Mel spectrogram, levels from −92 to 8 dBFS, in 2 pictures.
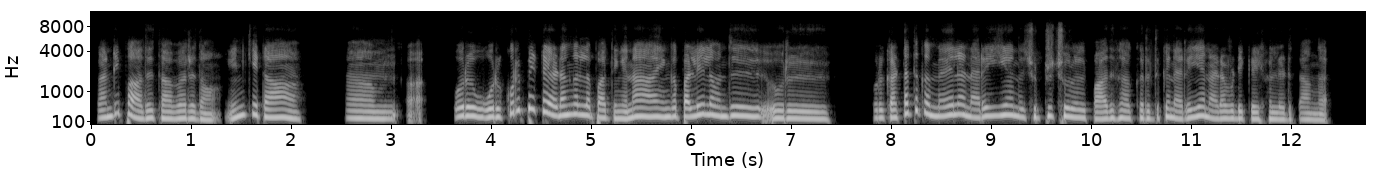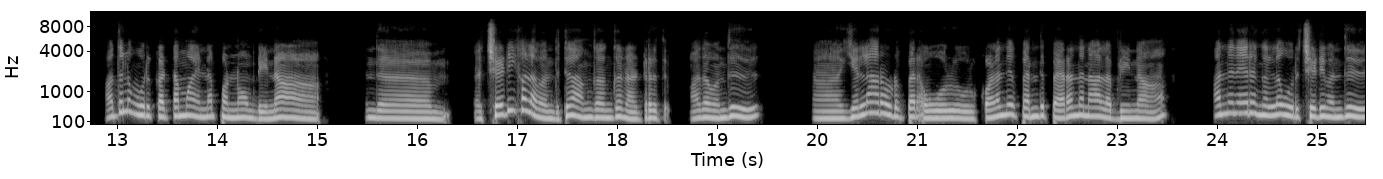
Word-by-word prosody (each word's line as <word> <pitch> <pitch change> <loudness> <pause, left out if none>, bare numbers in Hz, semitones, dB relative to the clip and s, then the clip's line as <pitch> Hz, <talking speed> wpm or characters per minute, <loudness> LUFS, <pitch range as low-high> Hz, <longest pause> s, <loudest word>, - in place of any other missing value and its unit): கண்டிப்பா, 230 +7 0
அது 175 +1 0
தவறுதான். 165 -3 0 0.2
ஏன் 230 +5 +2
கேட்டா, 210 -7 +1 0.8
அம் 170 -2 0 0.3
அ - - -8 0.4
ஒரு 230 +1 +4 0.2
ஒரு 205 0 +3
குறிப்பிட்ட 370 +3 -1
இடங்கள்ல 250 +1 +2
பார்த்தீங்கன்னா, 180 +2 +1 0.2
எங்க 210 +1 +2
பள்ளியில 255 +5 +2
வந்து 225 +2 +2 0.4
ஒரு 175 -1 +1 0.8
ஒரு 185 0 -2
கட்டத்துக்கு 285 - 0
மேல 250 +4 +2 0.2
நறைய 230 +5 +1
அந்த 220 -3 0
சுற்றுச்சூழல் 205 -1 0
பாதுகாக்கிறதுக்கு 175 +3 -1
நெறைய 185 +7 +1
நடவடிக்கைகள் 170 -2 -1
எடுத்தாங்க. 150 -1 -5 0.6
அதில 320 +11 -1
ஒரு 235 -2 +1
கட்டமா 225 +4 +2
என்ன 205 +1 0
பண்ணோம் 195 -1 +2
அப்டின்னா, 175 +3 +1 0.8
இந்த 185 -1 +1 1.0
அ - - -2
செடிகள 360 +7 +2
வந்துட்டு 170 +6 0
அங்கங்க 195 0 +1
நட்றது. 170 +2 -2 0.3
அத 185 +2 0
வந்து, 195 +6 +2 0.8
அ - - -2 0.4
எல்லாரோட 275 -1 +1
பேர 210 0 +2 0.2
ஒரு 180 0 +3
ஒரு 165 0 -1
குழந்தை 230 +8 +3
பிறந்து, 220 +2 +2
பிறந்த 220 +7 +2
நாள் 215 -4 +1
அப்டின்னா 175 +1 -1 0.7
அந்த 280 +3 -1
நேரங்கள்ல 265 -5 +1
1 220 -3 +1
செடி 220 0 +3
வந்து 205 +3 +2
205 Hz, 130 wpm, -23 LUFS, 175-240 Hz, 1.0 s, ஒரு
